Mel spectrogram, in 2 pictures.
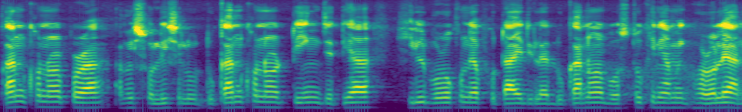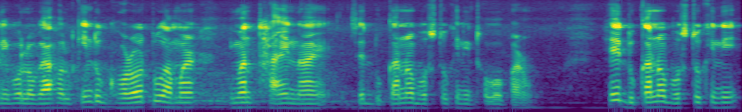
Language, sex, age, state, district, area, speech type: Assamese, male, 18-30, Assam, Tinsukia, rural, spontaneous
